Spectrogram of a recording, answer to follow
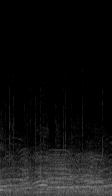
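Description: Several voices calling out and talking over one another, with a few light taps mixed in.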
